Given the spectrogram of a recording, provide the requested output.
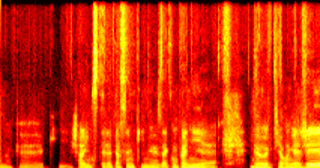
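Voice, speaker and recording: A man is speaking. His pitch is medium. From Normandy, France. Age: 30s. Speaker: company founder. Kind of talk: interview. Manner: halting, many hesitations.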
